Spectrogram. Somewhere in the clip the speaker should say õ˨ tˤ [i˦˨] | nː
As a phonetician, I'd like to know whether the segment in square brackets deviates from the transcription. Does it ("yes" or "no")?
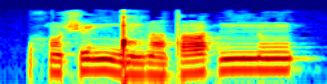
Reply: yes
